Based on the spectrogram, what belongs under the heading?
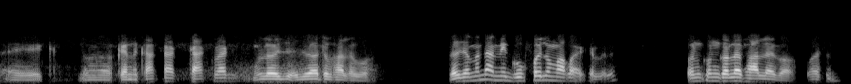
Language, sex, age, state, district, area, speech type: Assamese, male, 60+, Assam, Dibrugarh, rural, conversation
